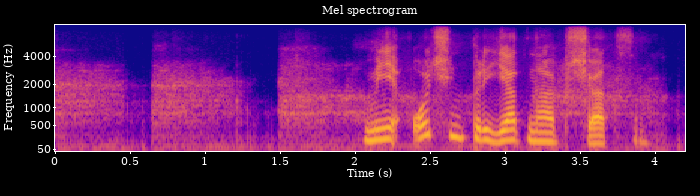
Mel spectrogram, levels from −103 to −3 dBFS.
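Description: Nothing stood out on listening to this speech, which has the sound of an AMR wideband (HD Voice) call at a rate that fits 12.65 kbit/s.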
